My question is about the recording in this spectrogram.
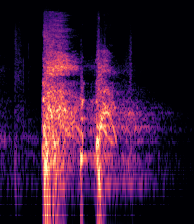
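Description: Throat clearing and coughing from a tickle in the throat: two loud, harsh, rasping bursts close together that fade quickly, with no speech.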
